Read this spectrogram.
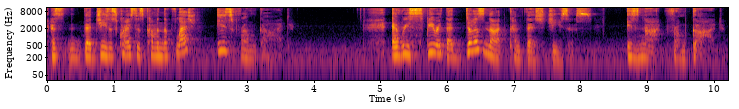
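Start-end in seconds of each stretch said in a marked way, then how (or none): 2.5-3.7 unvoiced, slow whisper on "is from God"; whispered sermon emphasis. Real, not acted. 8.7-10.1 unvoiced, slow whisper on "is not from God"; whispered sermon emphasis. Real, not acted.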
